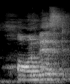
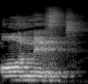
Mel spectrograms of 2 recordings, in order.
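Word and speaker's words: honest: इज देस ऑनेस्ट man eighty H होची हॉनेस्ट आमे पढुनु हॉनेस्ट नहीं एटी होची ऑनेस्ट ऑनेस्ट ऑनेस्ट eighty H आमे साइलेंट रोची तो ऑनेस्ट ऑनेस्ट थिबारु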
